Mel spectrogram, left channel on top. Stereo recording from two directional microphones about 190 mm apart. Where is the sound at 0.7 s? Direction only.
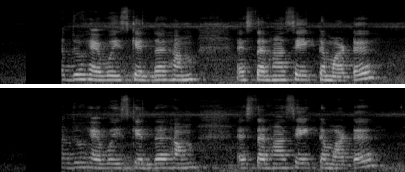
45° left (ahead or behind).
